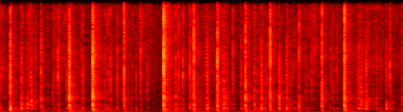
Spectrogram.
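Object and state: Leather-covered hardcover notebook.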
